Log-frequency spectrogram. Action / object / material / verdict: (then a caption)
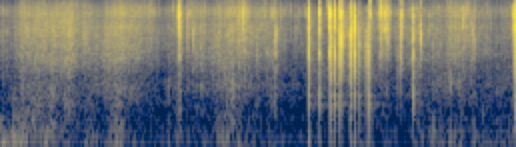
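strike / plastic bubble wrap / plastic / none. Fingers squeeze a clear plastic bubble-wrap sheet, partly gathered and held up, popping its air bubbles. A soft, bright crinkling hiss gives way to a quick cluster of sharp, dry pops, followed by a few scattered pops and one last snap at the end.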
